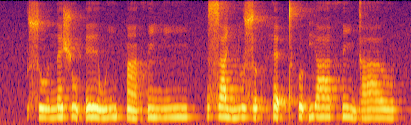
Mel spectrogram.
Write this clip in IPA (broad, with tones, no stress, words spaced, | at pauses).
sʰu˨nɛ˦˨ʃu˦˨ ʔe˦˨ɪ̯wĩ˦ pã˨θĩ˦˨ɲĩ˦ | zä˦˨ɲu˦˨zʊ˦ʔ hɛ˦ʔtʰʊ˦ʔjä˦ θĩ˦˨ɡa˦ʊ̯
